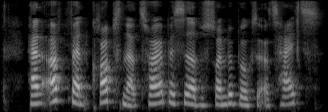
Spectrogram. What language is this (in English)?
Danish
